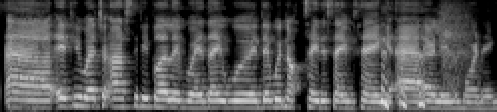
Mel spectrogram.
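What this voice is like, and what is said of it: British-sounding accent. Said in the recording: “you have a very British accent”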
